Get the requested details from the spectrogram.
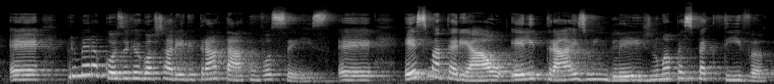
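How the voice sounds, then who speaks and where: A middle-aged woman, an English teacher, explaining a lesson in a didactic way and checking in with her students through quick tag questions. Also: a little high. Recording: roomy echo with long reverb.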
